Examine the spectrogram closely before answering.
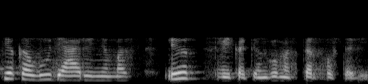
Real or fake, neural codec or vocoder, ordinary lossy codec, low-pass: fake; codec, 16 kHz, 16 kbps, FreqCodec, smaller model; AAC, 16 kbps; 3.6 kHz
